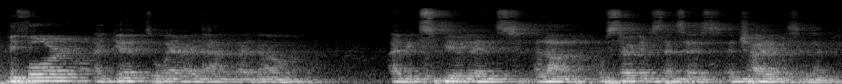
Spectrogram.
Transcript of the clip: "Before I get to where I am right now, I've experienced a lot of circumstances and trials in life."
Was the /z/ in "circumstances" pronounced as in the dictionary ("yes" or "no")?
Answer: no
